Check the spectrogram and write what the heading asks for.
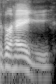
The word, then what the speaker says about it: Verhaeghe: The thing is that like Carter Verhaeghe, I'm assuming I'm pronouncing that right.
